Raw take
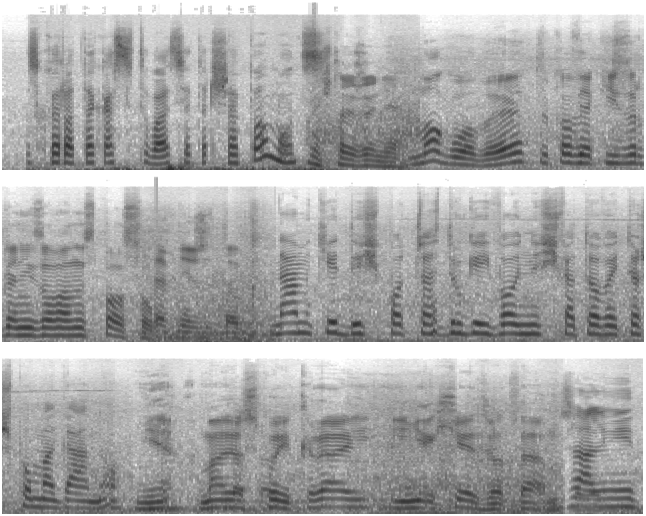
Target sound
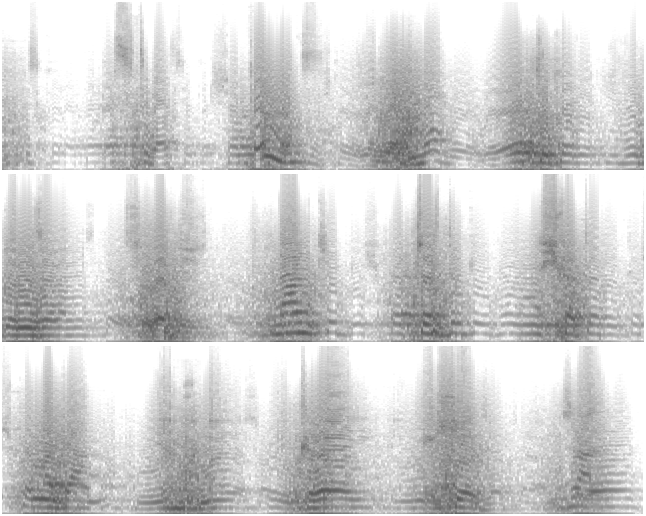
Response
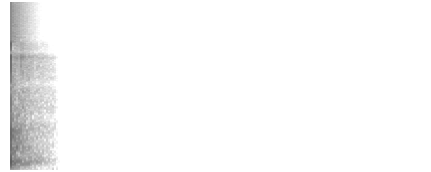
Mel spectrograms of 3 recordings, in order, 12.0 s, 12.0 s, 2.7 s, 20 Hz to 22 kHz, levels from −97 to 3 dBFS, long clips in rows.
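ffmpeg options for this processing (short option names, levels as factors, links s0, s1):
-filter_complex "[0:a]bass=f=250:g=-11,treble=f=4000:g=-12,asplit=2[s0][s1];[1:a]atrim=start_sample=2205,asetrate=33516,aresample=44100,lowpass=2100[s2];[s1][s2]afir=irnorm=-1:irlink=0,volume=0.237[s3];[s0][s3]amix=inputs=2:normalize=0,aeval=exprs='(tanh(79.4*val(0)+0.5)-tanh(0.5))/79.4':c=same,alimiter=level_in=10.6:limit=0.0631:level=0:latency=1:release=32,volume=0.0944,dynaudnorm=f=510:g=5:m=3.55,aeval=exprs='val(0)*pow(10,-28*(0.5-0.5*cos(2*PI*1.2*n/s))/20)':c=same,volume=1.68"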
